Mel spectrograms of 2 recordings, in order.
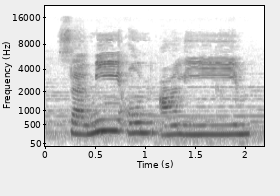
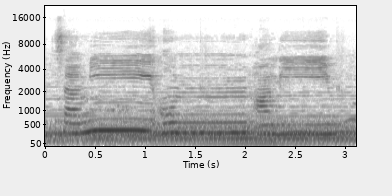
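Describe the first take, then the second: First: The n sound is pronounced clearly and separately. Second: The n sound is blended, not pronounced clearly. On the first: The speaker calls it right. "Tata cara bacanya itu harus jelas dan terang" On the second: The speaker calls it wrong. "maka itu bacaannya adalah salah"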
